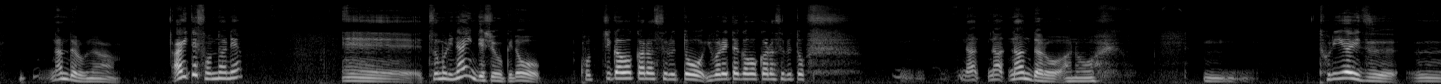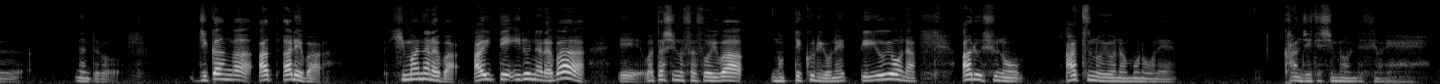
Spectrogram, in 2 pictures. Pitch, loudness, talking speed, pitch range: 195 Hz, -25 LUFS, 275 characters per minute, 150-245 Hz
